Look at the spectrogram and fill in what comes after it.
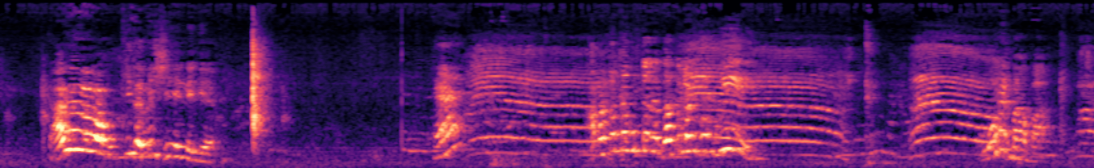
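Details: Domestic cat fed meat by hand indoors, giving long drawn-out meows that rise and fall, several in a row, with people talking and laughing between them.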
